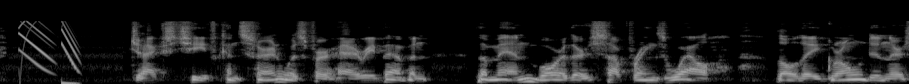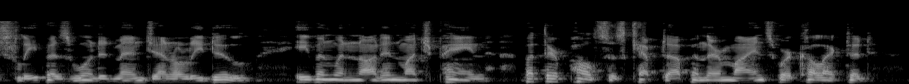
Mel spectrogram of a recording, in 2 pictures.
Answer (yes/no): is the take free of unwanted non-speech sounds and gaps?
no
